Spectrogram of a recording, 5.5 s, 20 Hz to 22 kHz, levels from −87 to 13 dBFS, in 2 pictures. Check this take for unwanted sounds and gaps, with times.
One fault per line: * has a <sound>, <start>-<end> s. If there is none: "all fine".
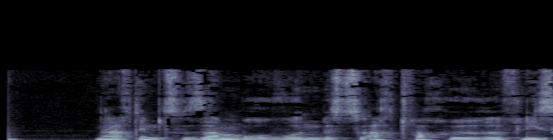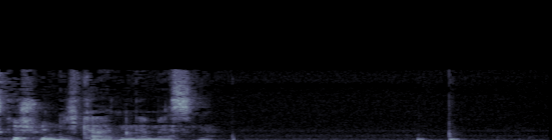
all fine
